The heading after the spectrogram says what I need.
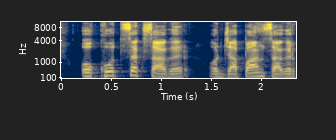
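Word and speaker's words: Tsugaru: इसके बाद आता है सुगारू स्ट्रेट। इसके अंदर टी साइलेंट है। याद रखना है आपको।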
